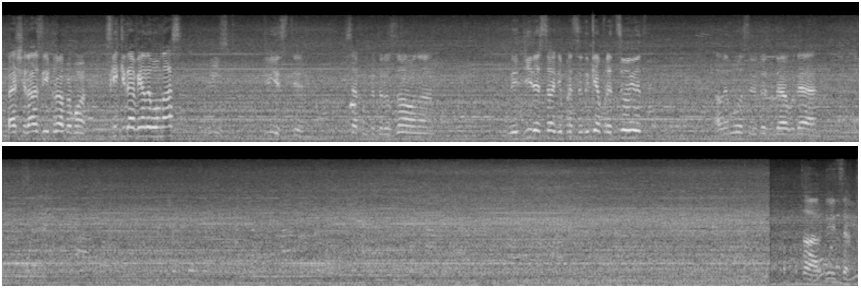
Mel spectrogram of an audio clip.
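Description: A tractor engine hums steadily inside a cab.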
